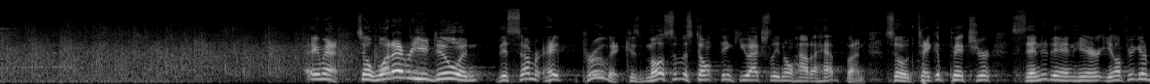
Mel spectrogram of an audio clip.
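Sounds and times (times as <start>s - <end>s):
audience applause: 0.0s - 4.3s
speech: 3.1s - 11.5s.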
